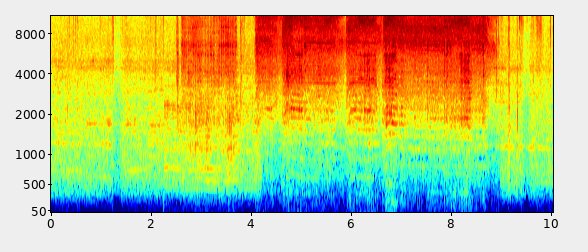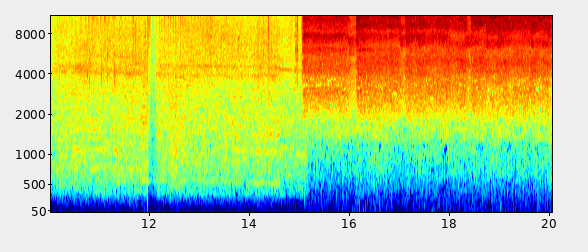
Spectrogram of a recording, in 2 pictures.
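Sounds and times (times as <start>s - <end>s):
spray paint can hissing: 2.6s - 9.8s, 15.0s - 20.0s.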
